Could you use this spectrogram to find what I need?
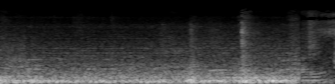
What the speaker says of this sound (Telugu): ట్రైన్ ప్రెజెంట్ ఇప్పుడే దిండిగల్ నుంచి బయలుదేరింది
